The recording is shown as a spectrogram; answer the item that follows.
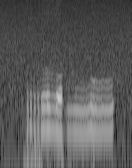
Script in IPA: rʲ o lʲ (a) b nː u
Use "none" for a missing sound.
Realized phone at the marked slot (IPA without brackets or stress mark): a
